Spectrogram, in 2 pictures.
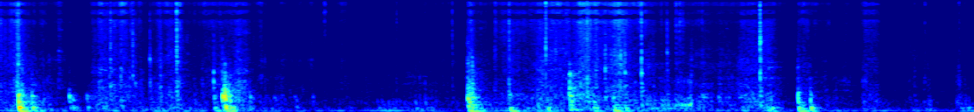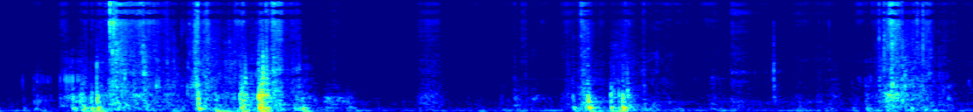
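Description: A shoe's leather creaks and rubs as a hand handles it.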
